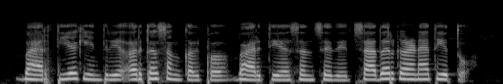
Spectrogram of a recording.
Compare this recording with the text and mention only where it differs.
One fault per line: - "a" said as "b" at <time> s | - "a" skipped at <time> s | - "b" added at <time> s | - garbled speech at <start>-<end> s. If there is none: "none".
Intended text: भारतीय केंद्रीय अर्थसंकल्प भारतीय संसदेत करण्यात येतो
- "सादर" added at 3.6 s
